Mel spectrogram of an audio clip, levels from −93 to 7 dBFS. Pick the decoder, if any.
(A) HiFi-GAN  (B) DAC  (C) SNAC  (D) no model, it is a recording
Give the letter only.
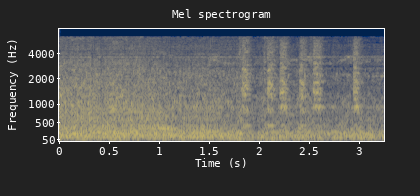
A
